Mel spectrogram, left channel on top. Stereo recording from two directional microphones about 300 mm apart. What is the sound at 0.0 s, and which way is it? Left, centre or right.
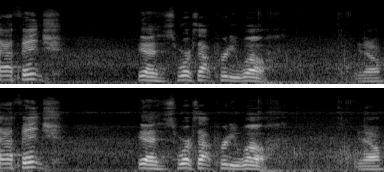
Speech, centre.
